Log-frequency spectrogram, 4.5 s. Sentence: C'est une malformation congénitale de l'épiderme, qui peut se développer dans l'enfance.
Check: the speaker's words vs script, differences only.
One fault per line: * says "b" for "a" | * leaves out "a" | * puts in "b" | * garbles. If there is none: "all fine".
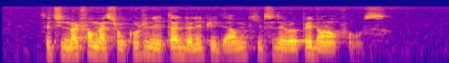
* leaves out "peut"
